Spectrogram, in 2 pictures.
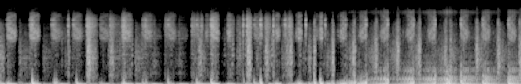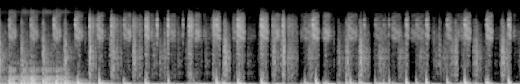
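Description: Alchemy software synth in granular mode playing a sampled drum beat loop broken into grains: a dense stutter of rapid clicks over a steady deep low end. Its grain size and density are being slowly swept by two LFOs, and the midrange swells fuller about halfway through.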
